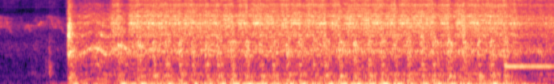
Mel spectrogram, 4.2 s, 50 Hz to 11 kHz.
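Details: Stolen-and-recovered 2009 GMC Sierra 1500 4x4 with newly programmed key and diesel found in the gasoline tank, fuel rail pressure 57 psi: starter cranks steadily at about three beats a second but engine never catches; crank no-start.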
